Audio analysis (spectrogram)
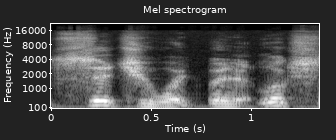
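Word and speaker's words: Scituate: It's not pronounced the way it's spelled. She said they pronounce it situate, but it looks like shuait or something.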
